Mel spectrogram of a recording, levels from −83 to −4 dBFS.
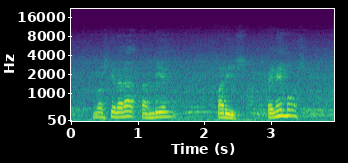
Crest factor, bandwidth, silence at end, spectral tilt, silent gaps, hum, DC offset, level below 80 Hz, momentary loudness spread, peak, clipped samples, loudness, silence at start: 14 dB; 9.4 kHz; 0 s; -8.5 dB/octave; none; none; under 0.1%; -36 dBFS; 15 LU; 0 dBFS; under 0.1%; -14 LUFS; 0 s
